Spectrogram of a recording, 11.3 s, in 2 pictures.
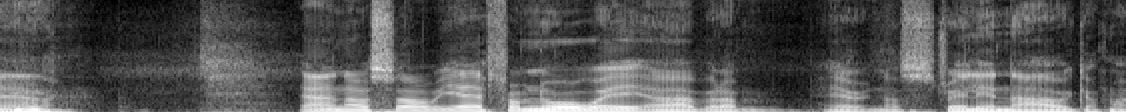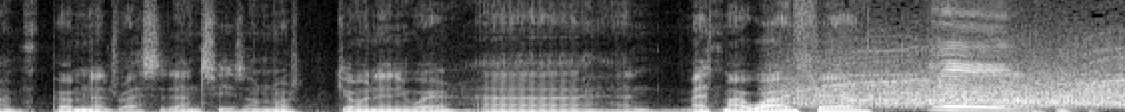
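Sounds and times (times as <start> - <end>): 
speech: 1.5 - 11.2
applause sound effect: 9.4 - 11.2.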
